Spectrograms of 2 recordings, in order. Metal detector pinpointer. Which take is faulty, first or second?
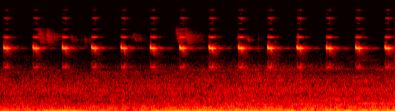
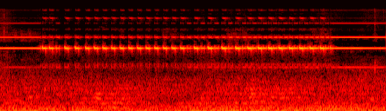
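second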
